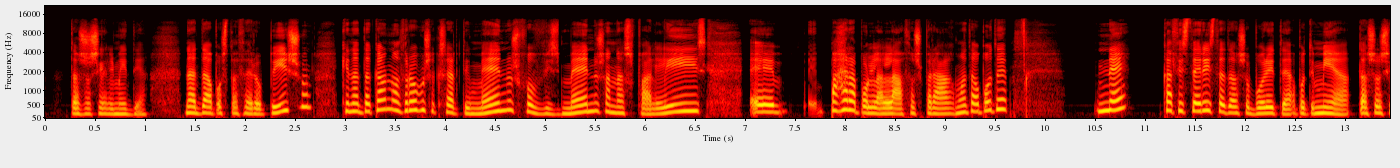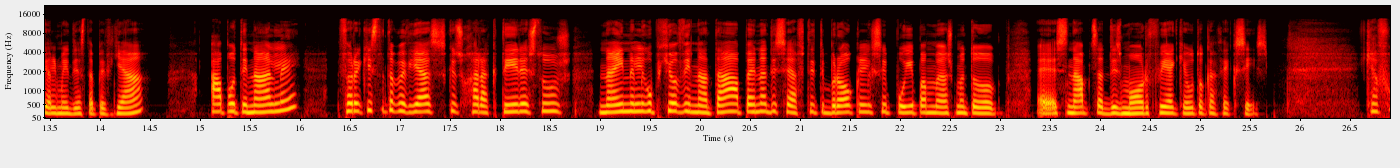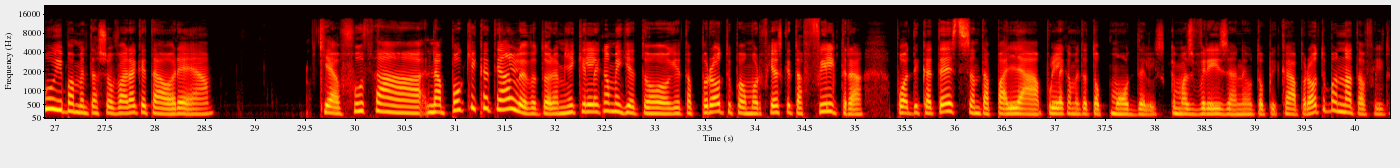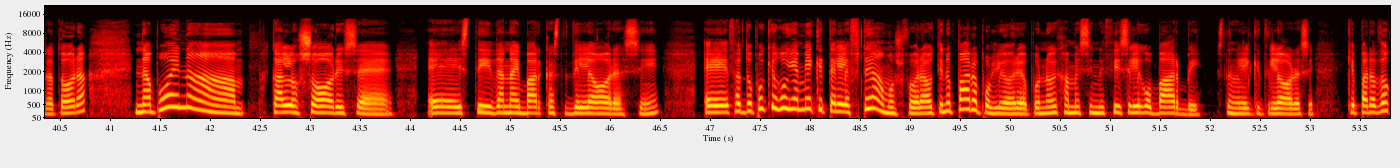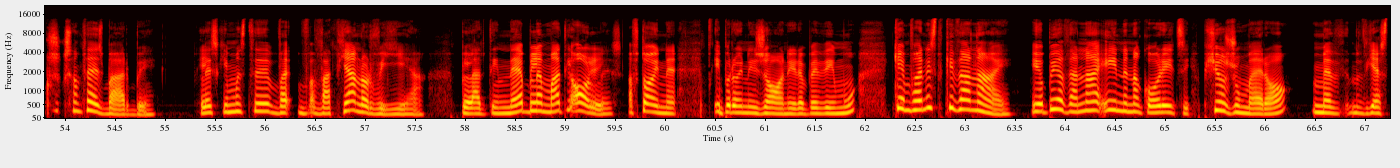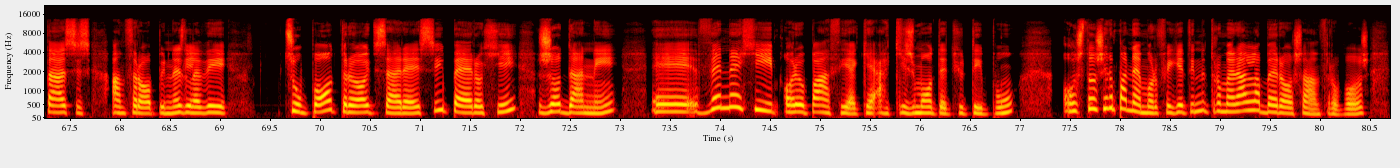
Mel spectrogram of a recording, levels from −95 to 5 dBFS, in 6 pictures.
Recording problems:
none

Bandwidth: 13.5 kHz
